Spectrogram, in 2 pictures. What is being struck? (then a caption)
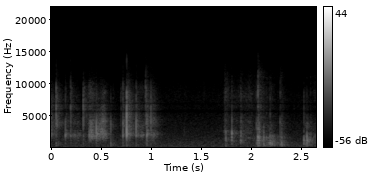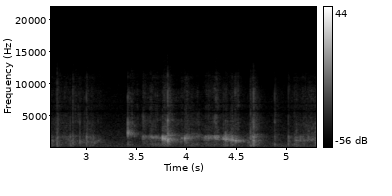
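Small plastic jar with screw lid. A small, hollow white plastic jar with a screw lid is turned in the hands, tapped and scratched with long nails, and its lid is handled. Quick, bright clicks and scratchy rasps come in clustered bursts separated by brief quiet pauses, with no low end and almost no ring after each tap.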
